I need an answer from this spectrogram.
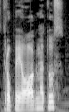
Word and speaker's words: Tropeognathus: dos requisitos para cetônica de novo logo a pronúncia anurognathus e se dizemos a neurotoxina trouxe também dizemos tropeognathus e bata cognatos não se esqueça de que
